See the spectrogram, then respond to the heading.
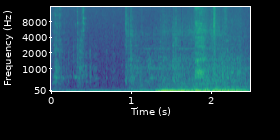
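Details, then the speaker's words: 1983 Mercedes 300D diesel, said by a mechanic to have a dead engine (suspected bad piston): starts quickly after glow into an uneven, lumpy clatter with dropped beats, missing on one or two cylinders. "actually fire it up quite quickly which you can see it looks like it's missing on one or two cylinders here"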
